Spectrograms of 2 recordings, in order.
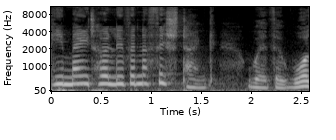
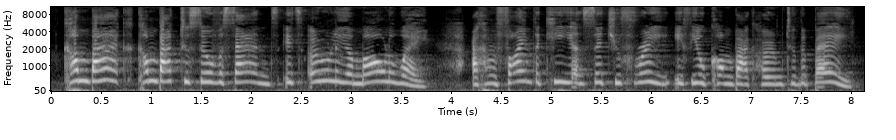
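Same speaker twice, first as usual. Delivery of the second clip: much higher, loud seagull voice; calling seagull; 10 semitones higher, 5 dB louder than usual. Acted. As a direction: urge her home like an eager bird. Seagull calls mermaid home.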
